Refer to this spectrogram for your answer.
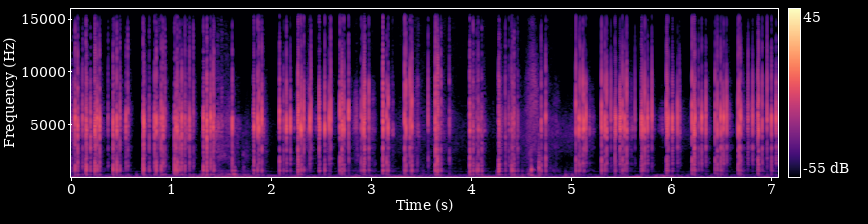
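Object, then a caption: Small rigid cardboard box. A small, empty, rigid cardboard iPhone box with a glossy printed picture, hollow and held in the hands, is tapped and scratched fast with long pointed acrylic nails on its face and edges. Rapid, bright, dry clicks and scraping bursts come in quick irregular runs with almost no low end and no ring. The result is a crisp, high, crackly texture.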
